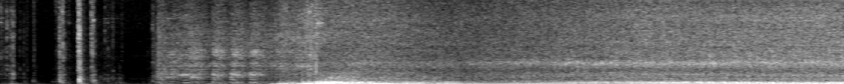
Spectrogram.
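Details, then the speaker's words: Acura NSX at cold-start idle, before timing belt, water pump and LMA service: engine catches, then a loose, uneven rattle at about four per second that goes away when warm. Owner suspects the LMAs, not the clutch. "I do just have kind of like a rattling at cold start idles, which I believe would be the LMAs because it goes away when the car warms up."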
